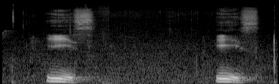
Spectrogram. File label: "iis", zapoteco teotitlan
